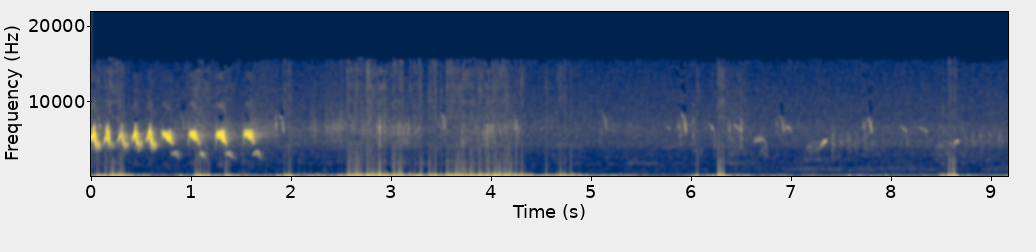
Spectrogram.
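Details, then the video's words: Tree pipit singing at Tagle opens with a quick run of high, thin repeated notes for about two seconds, then scattered faint notes, over heavy low wind rumble. "Bisbita arbóreo cantando"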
